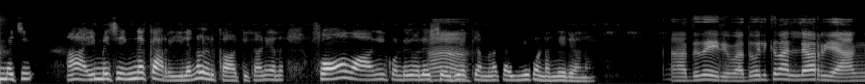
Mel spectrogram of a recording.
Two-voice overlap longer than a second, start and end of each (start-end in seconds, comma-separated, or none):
none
